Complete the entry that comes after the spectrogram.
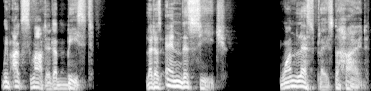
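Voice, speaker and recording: An actor playing a commanding, cunning older general in a video game, with a raspy voice and a measured, imperious delivery. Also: male voice, heavily acted. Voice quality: deep gravelly rasp. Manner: slow, grandiose, measured, imperious. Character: commanding older male warlord general, cold, cunning, menacing. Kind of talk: video game character voice lines.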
